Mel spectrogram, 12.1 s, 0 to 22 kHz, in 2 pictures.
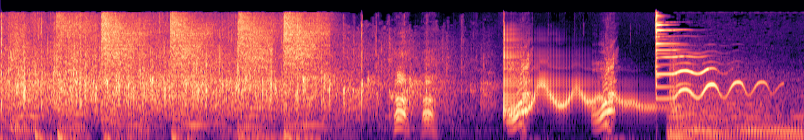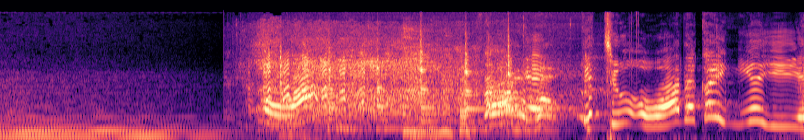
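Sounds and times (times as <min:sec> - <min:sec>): comic boing sound effect: 0:03.8 - 0:06.0.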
